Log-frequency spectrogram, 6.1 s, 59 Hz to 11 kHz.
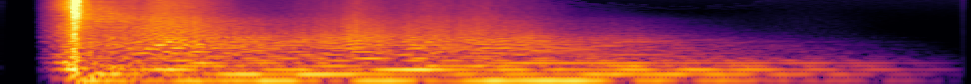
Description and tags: Big cinematic hit as requested by user werty12435.
Big, Huge, Effect, Hit, Dark, Impact, Sfx, Synth, Scifi, Cinematic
